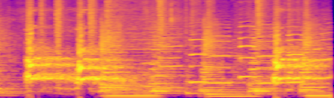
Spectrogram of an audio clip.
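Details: Female Shetland Sheepdog indoors at home, barking toward an air fryer or blender to demand food, having learned that blended things taste good; three sharp, clipped barks, two close together early and one near the end, over steady background music.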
